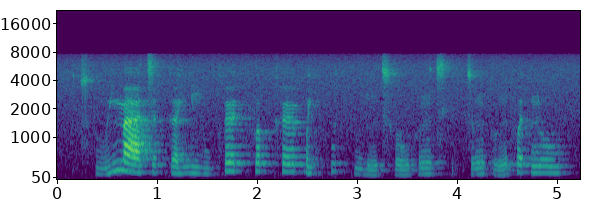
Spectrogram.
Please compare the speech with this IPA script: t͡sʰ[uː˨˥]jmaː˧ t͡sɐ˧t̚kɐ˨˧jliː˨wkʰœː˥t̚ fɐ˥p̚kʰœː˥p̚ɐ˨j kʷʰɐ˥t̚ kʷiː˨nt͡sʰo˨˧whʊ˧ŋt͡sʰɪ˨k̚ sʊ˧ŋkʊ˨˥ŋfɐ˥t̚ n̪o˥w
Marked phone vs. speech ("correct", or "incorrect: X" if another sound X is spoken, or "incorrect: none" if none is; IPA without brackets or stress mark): correct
